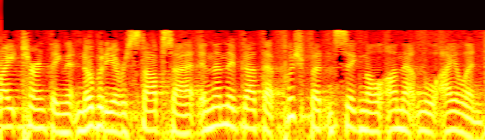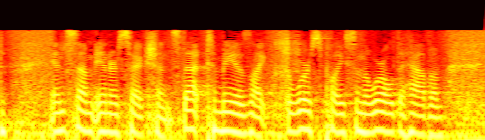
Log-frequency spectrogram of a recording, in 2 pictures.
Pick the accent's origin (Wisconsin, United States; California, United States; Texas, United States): California, United States; Merced; from Merced. Merced has the notoriety of being one of the worst pedestrian safety cities in the whole country.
